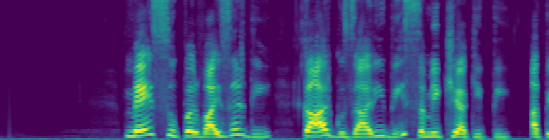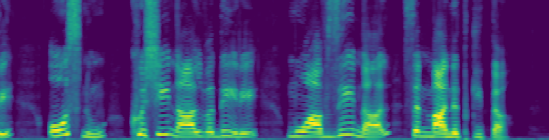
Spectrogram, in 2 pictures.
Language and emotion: Punjabi, happy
